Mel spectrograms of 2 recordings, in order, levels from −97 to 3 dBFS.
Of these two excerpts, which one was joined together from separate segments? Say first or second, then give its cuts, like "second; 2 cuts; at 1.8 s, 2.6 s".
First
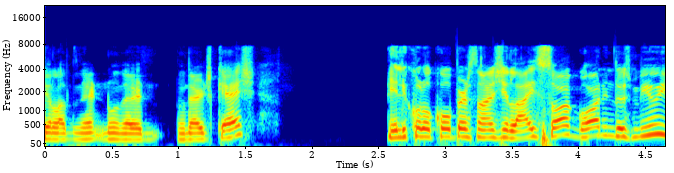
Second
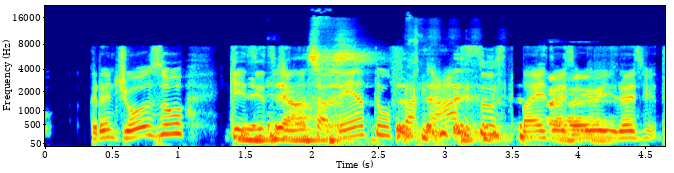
second; 1 cut; at 3.5 s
